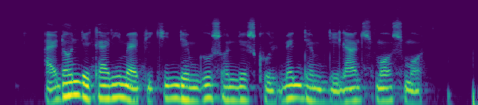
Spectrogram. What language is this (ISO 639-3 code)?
pcm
